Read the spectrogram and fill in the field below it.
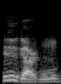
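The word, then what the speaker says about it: Hoegaarden: Trying to see if there's like a translation to see exactly well, it's pronounced Hogarden, what it means, but it's not.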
